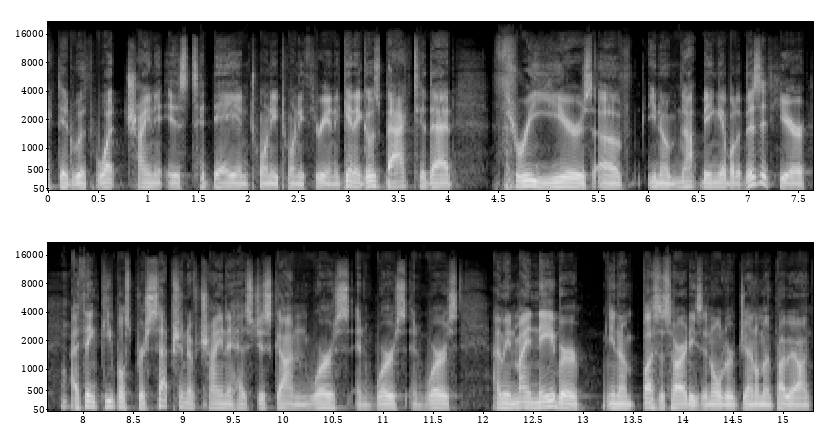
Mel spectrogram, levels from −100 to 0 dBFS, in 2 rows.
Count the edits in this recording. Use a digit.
0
